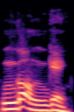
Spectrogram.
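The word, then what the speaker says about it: Ngonge: Si pronuncia così, va bene, hai ragione, perché non possiamo nominarlo sempre in due modi, così, Ngonghe, così mi hanno detto anche i colleghi di Verona.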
